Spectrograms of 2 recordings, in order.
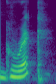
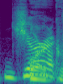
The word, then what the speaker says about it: GRC: I would have said GRC and then I just said Grick, which it's Jerk.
